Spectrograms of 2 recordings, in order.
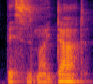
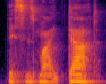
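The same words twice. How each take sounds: No difference in how they are said.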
